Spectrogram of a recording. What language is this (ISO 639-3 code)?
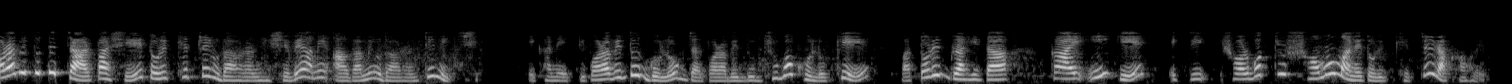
ben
